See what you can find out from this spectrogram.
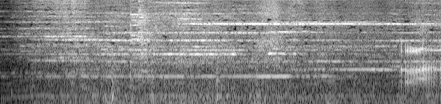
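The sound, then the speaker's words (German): A train enters a station with a sustained, high-pitched metallic squeal of wheels on rails, loud, over a steady low rumble, rising into a sharper screech near the end. “Wenn Sie Pech haben, dann fährt Ihr Zug so in den Bahnhof ein.”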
